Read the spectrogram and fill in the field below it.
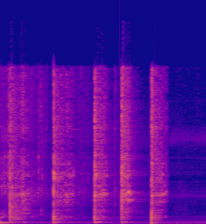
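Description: Rice is dry roasted in a pan with a utensil for an idli podi spice powder, giving soft grainy rustling and four or five sharp scraping strokes at a steady beat, close and fairly quiet with no talk.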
